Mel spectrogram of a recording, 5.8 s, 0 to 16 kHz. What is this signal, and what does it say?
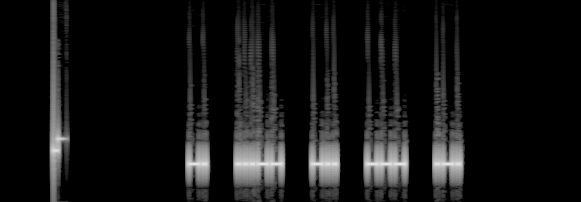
Morse code, heard as a keyed tone, about 34 wpm, spaced as for 20 wpm, 700 Hz. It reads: N3DOR
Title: USA Call Signs - 5 Characters - 3x Character Spacing - 35wpm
